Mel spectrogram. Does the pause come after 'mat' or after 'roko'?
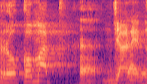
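after mat. There is a pause right after 'mat'. Let them go. "लफ्ज वही है, meaning जो पुठे सीधे हैं"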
